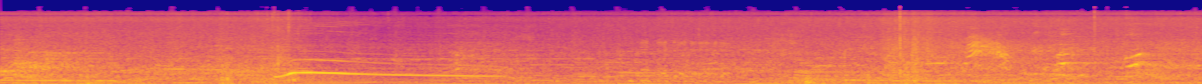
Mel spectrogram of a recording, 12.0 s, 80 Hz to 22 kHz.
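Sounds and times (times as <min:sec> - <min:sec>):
splashing pool water: 0:00.0 - 0:12.0.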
